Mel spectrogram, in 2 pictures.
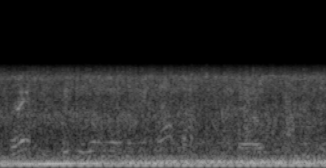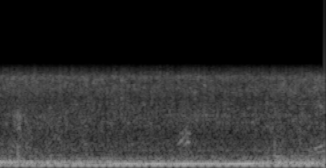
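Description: Off-road vehicle engine idling steadily, a low, even rumble with a fast regular pulse and no revving. Faint voices can be heard over it.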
